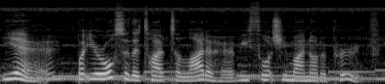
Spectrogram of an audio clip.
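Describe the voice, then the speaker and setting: A woman's voice: mid-range voice, animated, a little fast, over music, natural voice. A woman playing a chatty, teasing suburban mom and old school friend in a visual novel, with a gossipy, casual delivery.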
